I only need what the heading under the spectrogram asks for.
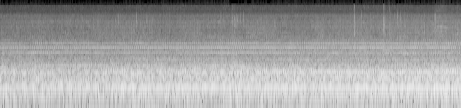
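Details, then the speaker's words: Snow-plow truck pushing a heavy snow load, steady hydraulic pump whine over a heavy engine drone; the pump is whining under strain. "I don't know if you can hear that pump's whining, but this old girl getting a workout today."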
